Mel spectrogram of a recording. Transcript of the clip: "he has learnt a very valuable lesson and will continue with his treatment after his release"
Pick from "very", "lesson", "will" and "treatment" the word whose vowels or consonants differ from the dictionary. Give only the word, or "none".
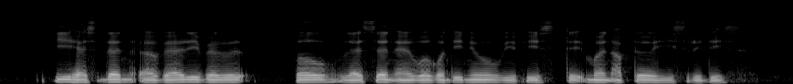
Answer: treatment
